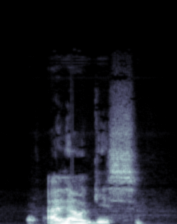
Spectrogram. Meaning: inflection of alanguir: 1. third-person plural present indicative/subjunctive 2. third-person plural imperfect subjunctive
- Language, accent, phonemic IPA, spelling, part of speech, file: French, Canada, /a.lɑ̃.ɡis/, alanguissent, verb, LL-Q150 (fra)-alanguissent.wav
